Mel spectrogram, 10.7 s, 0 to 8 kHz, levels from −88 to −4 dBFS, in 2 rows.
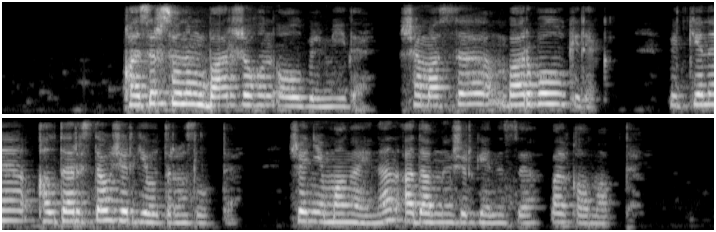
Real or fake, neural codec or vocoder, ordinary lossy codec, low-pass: real; none; none; 7.2 kHz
